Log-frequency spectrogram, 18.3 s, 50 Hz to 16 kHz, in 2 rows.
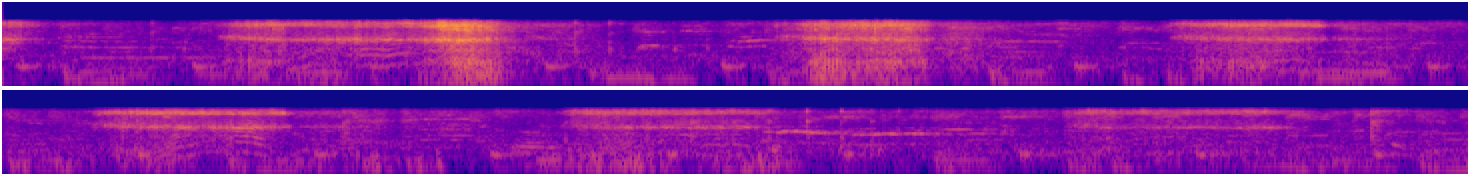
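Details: Male friend snoring very heavily, having fallen asleep just after a phone call while still clutching his phone: repeated raspy snores about 24 a minute with background music.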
